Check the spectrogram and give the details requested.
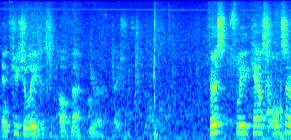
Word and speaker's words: Eora: Firstly, I wish to recognise the traditional owners of the land we occupy, the land of the Gadigal people of the Eora Nation, E-O-R-A, pronounced Eora.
